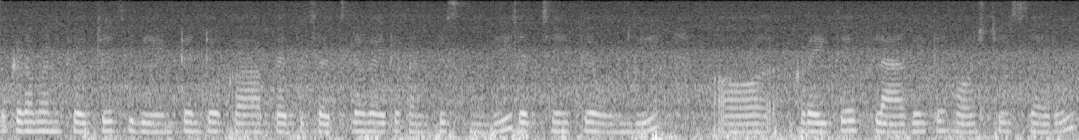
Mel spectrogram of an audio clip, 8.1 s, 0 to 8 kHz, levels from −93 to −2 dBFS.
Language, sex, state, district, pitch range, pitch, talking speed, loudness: Telugu, female, Andhra Pradesh, Visakhapatnam, 185-200 Hz, 195 Hz, 150 wpm, -17 LUFS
